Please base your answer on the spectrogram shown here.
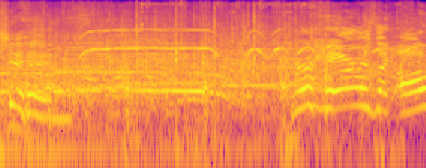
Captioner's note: applause and cheering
